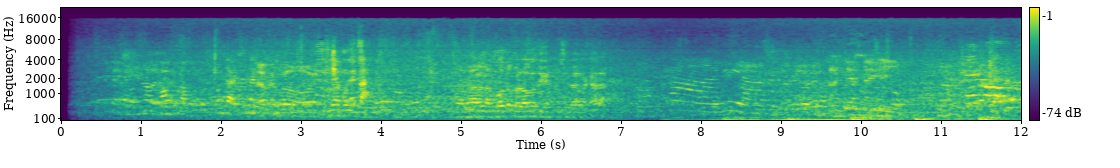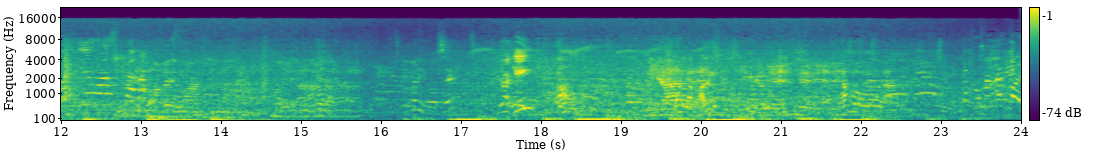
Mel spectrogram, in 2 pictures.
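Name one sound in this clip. A crowd of men, women and children chatter nearby.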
